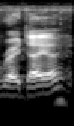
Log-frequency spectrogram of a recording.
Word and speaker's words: rodeo: This is not my first rodeo, or rodeo, if we are to pronounce it in the slightly more appropriate Spanish-speaking way, as it is a Spanish word.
